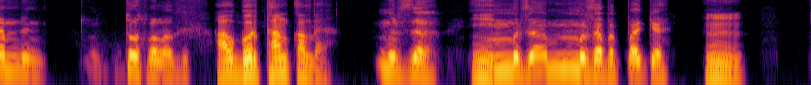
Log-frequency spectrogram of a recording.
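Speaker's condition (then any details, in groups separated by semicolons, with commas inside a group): Cerebral palsy; 40 years with condition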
